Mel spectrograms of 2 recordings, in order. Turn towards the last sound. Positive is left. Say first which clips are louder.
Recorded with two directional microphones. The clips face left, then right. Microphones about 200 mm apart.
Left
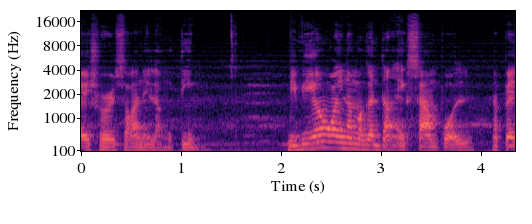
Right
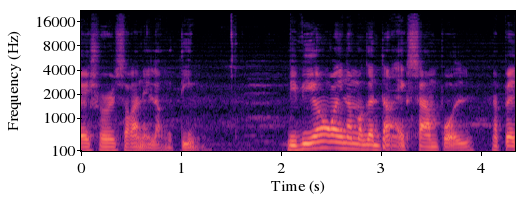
# right 5 dB
turn(degrees=-35)  # may be behind; listen again after turning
